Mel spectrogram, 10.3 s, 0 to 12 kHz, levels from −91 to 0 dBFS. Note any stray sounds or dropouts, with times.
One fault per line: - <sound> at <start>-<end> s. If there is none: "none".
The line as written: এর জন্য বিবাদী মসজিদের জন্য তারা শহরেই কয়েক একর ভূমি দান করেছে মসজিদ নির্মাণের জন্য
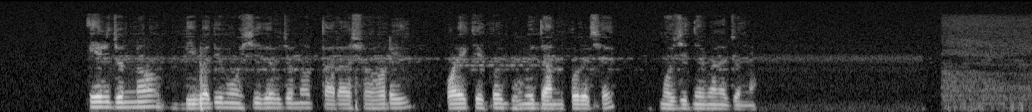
none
